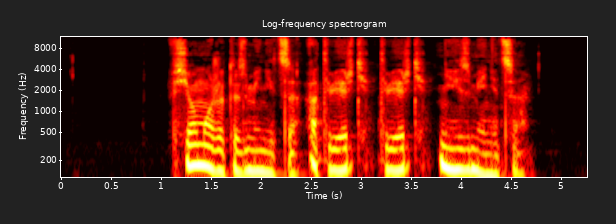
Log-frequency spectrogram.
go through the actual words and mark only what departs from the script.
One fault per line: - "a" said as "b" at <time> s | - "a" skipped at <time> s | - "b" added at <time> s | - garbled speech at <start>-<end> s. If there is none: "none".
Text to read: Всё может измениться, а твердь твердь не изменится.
none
